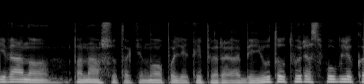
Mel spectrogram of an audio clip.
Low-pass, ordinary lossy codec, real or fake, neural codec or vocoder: 7.2 kHz; MP3, 96 kbps; fake; codec, 16 kHz, 6 kbps, DAC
